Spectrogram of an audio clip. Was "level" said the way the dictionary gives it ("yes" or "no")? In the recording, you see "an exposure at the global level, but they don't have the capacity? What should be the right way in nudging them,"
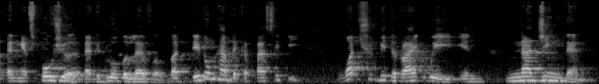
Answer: yes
